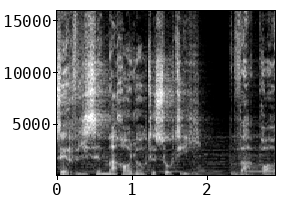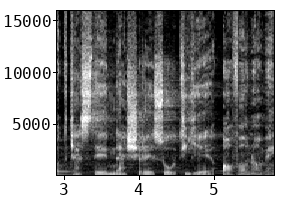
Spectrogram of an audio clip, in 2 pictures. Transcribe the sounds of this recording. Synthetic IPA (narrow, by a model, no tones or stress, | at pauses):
se̞ɾviːsemæɣɒːlɒːt̪ʰe̞so̰ːt̪ʰḭː | væ̰pʰɒ̰ːd̪̥cʰæst̪e̞næʃɾe̞soːt̪ʰiːjḛɒ̰ːvɒːnɒ̰ːme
